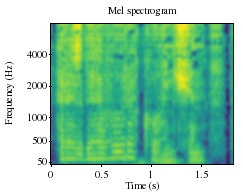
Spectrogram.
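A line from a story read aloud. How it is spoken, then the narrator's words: Mumbled. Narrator (Russian): пробормотала Василисина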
